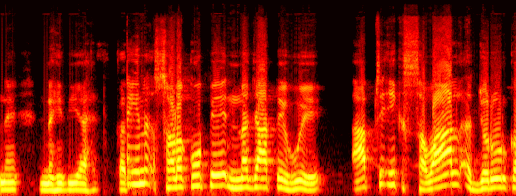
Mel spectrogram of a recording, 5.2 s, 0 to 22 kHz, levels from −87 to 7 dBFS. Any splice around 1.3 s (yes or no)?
yes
